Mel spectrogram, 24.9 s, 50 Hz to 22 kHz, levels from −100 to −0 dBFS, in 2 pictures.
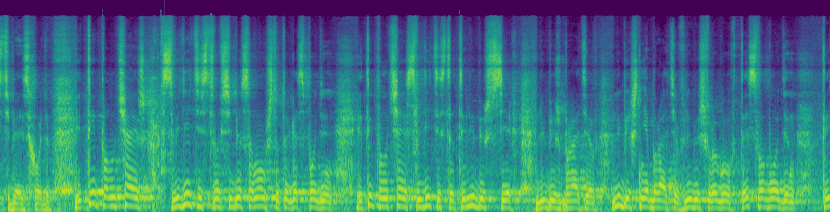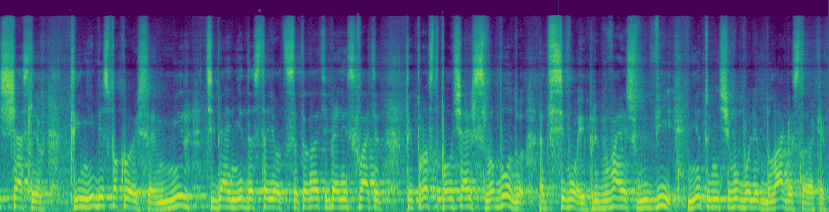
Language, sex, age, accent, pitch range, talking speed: Ukrainian, male, 50-69, native, 115-150 Hz, 135 wpm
